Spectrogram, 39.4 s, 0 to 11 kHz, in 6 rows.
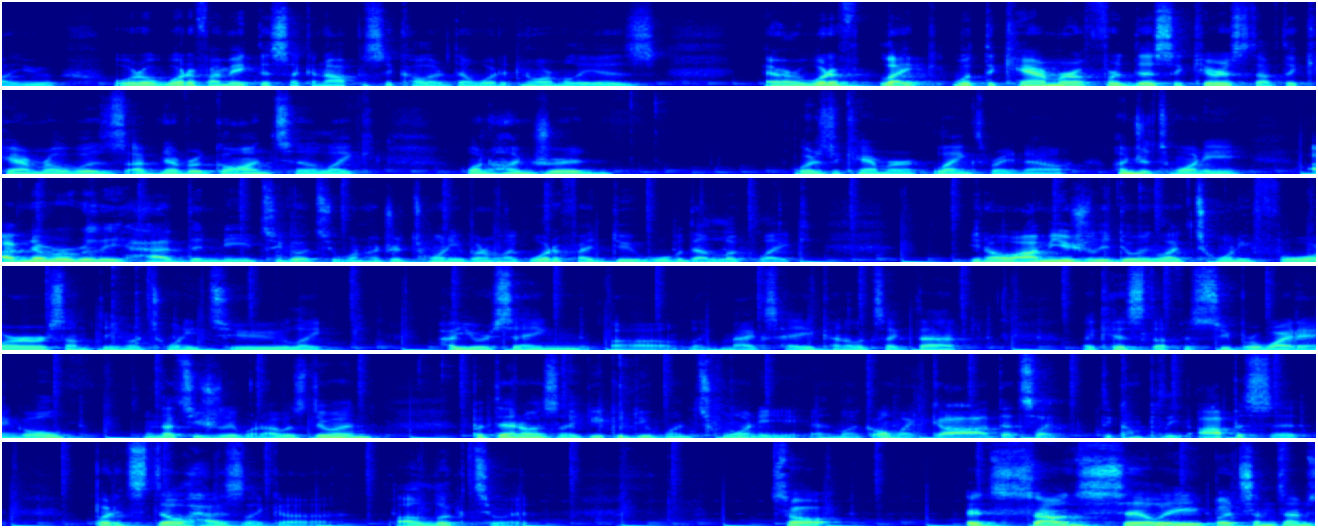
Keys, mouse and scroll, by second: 9.6 click, 10.6-11.1 drag, 18.6-20.6 drag, 22.9-24.3 scroll up 5, 24.3 scroll down 1, 24.7-25.3 shift+middle drag, 25.8 scroll up 2, 26.3-27.0 scroll down 5, 28.3-30.0 drag, 31.6 scroll down 1.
